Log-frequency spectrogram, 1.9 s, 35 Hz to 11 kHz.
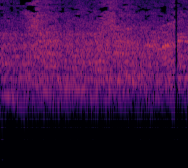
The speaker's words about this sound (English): Once more, 2-0 down. The crowd are not happy, as you can hear.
